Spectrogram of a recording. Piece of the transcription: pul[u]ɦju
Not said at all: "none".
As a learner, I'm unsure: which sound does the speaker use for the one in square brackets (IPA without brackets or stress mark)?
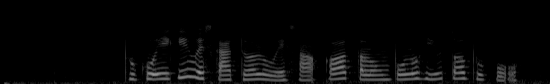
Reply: ʊ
